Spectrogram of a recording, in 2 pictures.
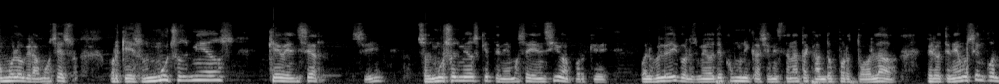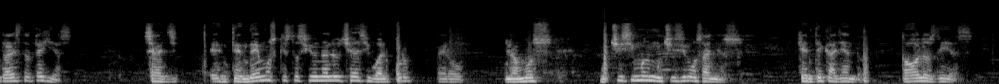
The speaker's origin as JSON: {"language": "Spanish", "country": "Colombia", "said": "Hemos cargado una historia muy grande en los hombros, no solamente como colombianos, sino también como latinoamericanos, ¿no?"}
